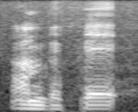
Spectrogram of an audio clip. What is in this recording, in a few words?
"ambepe", Biak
